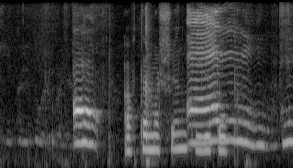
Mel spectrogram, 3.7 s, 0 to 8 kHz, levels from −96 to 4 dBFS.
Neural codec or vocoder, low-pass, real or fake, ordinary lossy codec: none; none; real; none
